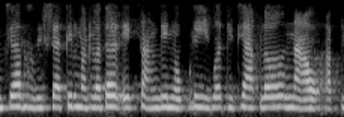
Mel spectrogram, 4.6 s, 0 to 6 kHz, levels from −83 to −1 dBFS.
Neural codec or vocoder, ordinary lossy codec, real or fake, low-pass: codec, 44.1 kHz, 2.6 kbps, SNAC; Opus, 32 kbps; fake; 5.4 kHz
